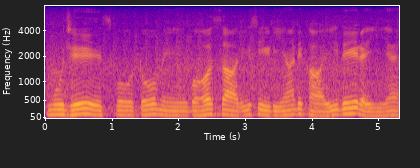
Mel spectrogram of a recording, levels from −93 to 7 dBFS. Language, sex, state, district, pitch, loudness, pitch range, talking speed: Hindi, male, Madhya Pradesh, Umaria, 120 Hz, -17 LUFS, 110-130 Hz, 125 wpm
